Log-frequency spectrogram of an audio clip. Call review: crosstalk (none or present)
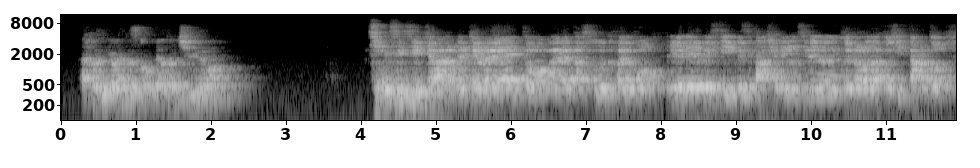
none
